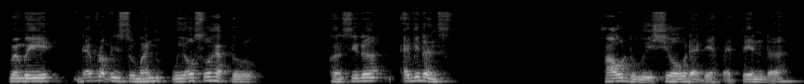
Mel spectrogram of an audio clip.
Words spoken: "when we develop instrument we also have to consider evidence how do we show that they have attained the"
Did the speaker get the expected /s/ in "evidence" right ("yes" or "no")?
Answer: yes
